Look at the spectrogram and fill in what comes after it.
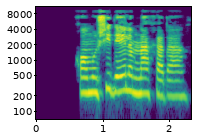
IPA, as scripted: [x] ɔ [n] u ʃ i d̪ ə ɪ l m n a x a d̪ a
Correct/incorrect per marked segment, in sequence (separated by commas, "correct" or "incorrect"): correct, incorrect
